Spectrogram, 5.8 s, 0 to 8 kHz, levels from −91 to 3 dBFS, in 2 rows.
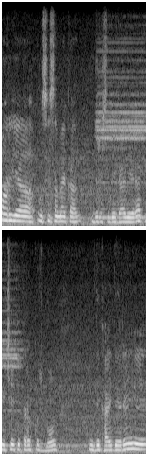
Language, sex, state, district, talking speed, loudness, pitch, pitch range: Hindi, male, Uttarakhand, Tehri Garhwal, 215 wpm, -14 LUFS, 165 Hz, 155-180 Hz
